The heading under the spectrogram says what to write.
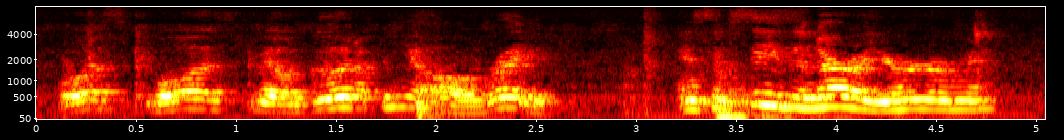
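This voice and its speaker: A woman speaks at medium pitch with lively intonation and a moderate pace. There is noticeable background noise. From New Orleans, Louisiana. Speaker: cooking channel host. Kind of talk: cooking tutorial. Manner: animated.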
